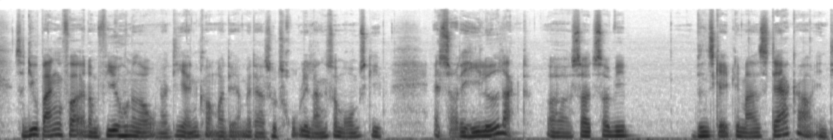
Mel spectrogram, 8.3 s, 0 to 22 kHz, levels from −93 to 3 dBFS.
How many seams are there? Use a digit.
2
